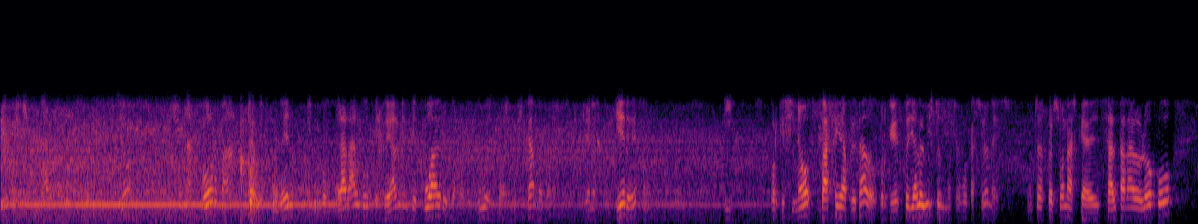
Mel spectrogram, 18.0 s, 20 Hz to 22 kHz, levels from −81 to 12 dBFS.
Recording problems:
phone-call audio; poor line; nothing above 3.5 kHz
traffic noise; loud; throughout; 3 dB below the speech

